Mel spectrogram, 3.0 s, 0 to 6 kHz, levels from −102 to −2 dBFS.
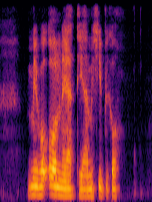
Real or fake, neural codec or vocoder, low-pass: fake; codec, 16 kHz, 8 kbps, FreqCodec, smaller model; 5.4 kHz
